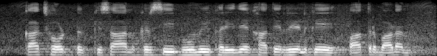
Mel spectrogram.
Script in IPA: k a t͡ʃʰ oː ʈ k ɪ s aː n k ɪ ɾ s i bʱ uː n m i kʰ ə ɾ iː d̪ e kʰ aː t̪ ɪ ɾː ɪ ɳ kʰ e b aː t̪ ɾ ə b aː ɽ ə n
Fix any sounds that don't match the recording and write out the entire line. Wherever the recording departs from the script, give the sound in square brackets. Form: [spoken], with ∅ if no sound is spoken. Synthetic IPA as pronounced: k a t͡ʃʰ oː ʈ k ɪ s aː n k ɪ ɾ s i bʱ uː [∅] m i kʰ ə ɾ iː d̪ e kʰ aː t̪ ɪ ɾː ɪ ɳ [k] e [p] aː t̪ ɾ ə b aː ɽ ə n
